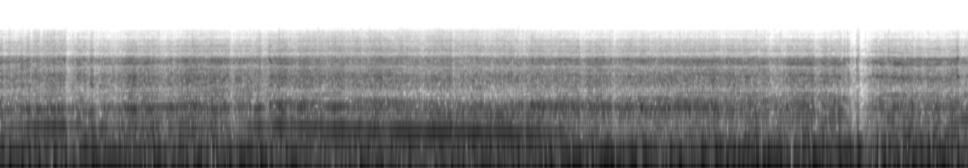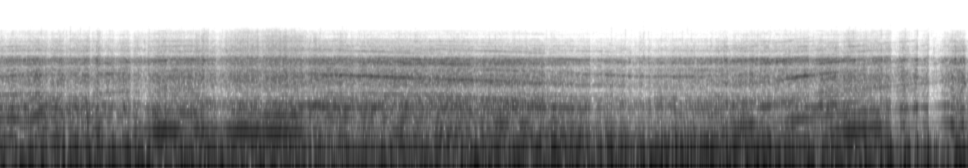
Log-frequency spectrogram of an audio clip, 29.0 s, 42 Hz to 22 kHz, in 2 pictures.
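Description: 2006 Suzuki GSX-R600's inline-four engine through a Two Brothers aftermarket exhaust under way, its pitch repeatedly rising and falling as the throttle is rolled on and off through the bends, with a steep climb in revs near the end.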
